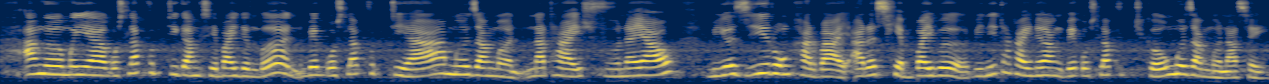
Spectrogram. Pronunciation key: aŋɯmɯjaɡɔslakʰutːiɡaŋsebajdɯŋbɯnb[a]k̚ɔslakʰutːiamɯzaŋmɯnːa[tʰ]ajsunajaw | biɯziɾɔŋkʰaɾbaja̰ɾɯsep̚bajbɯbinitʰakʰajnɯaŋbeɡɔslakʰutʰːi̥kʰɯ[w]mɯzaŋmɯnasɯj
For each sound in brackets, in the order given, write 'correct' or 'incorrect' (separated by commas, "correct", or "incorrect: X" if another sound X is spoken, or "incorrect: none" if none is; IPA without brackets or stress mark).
incorrect: e, correct, correct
